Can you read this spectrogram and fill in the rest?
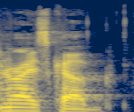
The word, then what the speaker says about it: Rajskub: It's spelled R-A-J-S-K-U-B. It's Rice Cup? – Cub. – All right. – Cub. With a B.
